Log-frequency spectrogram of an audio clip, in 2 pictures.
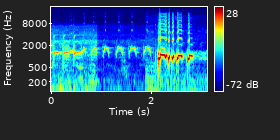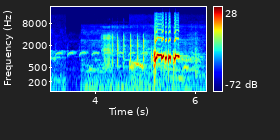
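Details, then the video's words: Active local zebra dove, 'kung' song used to draw other doves into singing. Starts with evenly spaced soft repeated notes, then two loud bursts of rapid rolling coos about three seconds apart. "Perkutut lokal gacor suara besar - SUARA KUNG"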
